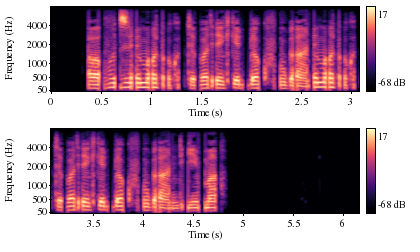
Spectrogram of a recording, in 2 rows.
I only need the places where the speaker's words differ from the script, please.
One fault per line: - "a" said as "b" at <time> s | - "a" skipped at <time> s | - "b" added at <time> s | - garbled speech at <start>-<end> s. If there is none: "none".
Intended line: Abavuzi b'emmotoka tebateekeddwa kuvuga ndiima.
- "b'emmotoka tebateekeddwa kuvuga" added at 2.6 s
